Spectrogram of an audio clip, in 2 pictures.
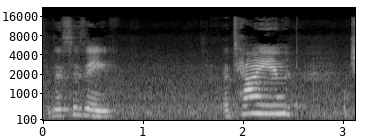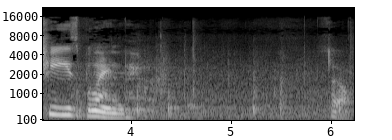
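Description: A woman's voice: medium pitch, very animated, very slow. A woman casually showing how to make a meal in her home kitchen, talking viewers through each step. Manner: chatty, instructive, talks to viewers. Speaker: mom cooking on camera. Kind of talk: casual cooking demonstration. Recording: echoey kitchen with loud background noise. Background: child crying, household noise.

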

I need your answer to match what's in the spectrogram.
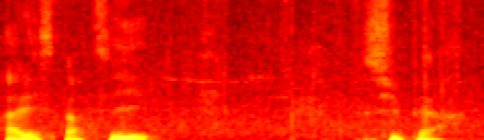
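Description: A man's voice: medium pitch, slow, warm tone, a little hiss or hum, poor audio. A man casually commenting while he plays a VR game as a let's play host, chatting to himself as he goes. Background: game music.

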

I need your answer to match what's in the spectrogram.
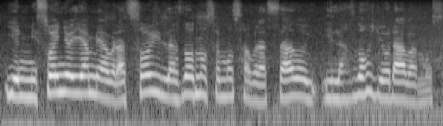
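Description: A woman's voice: fairly high pitch, steady tone, brisk, dark tone, a little hiss or hum. A middle-aged woman telling a personal ghost story, emotional and hesitant, often repeating her words. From Peru. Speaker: guest storyteller. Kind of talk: personal paranormal testimony.

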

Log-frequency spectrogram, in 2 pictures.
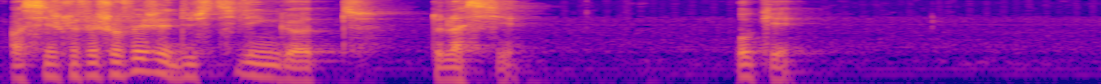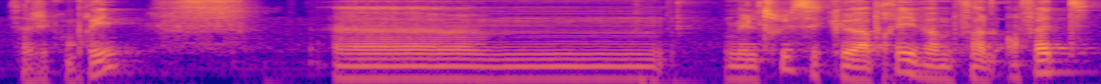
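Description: A man's voice: deep voice, a little slow, long pauses, dark tone, a little hiss or hum. A man commenting as he plays a game, hesitant and chatty, with many fillers and self-corrections. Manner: apologizes for swearing, casual and chatty. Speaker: gamer commentator. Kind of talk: let's play commentary.

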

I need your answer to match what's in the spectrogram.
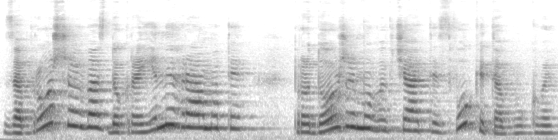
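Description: Lady teacher talking to little kids, slow and bouncy, kinda echoey room. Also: high voice, sing-song, highs cut off. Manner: slow, clearly articulated, sing-song addressing children. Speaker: kindergarten teacher. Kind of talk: literacy lesson for young children.

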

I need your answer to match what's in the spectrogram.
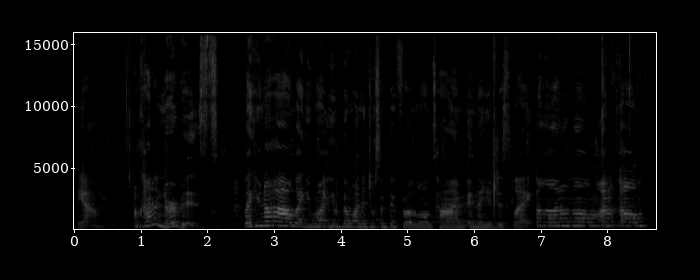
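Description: A woman's voice: high voice, moderate pace, bright, forceful tone. A young woman from Nigeria, chatting casually to camera in a rambling get-to-know-me video, full of "like" and "okay". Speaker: vlogger. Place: indoors in front of a plain gray backdrop.

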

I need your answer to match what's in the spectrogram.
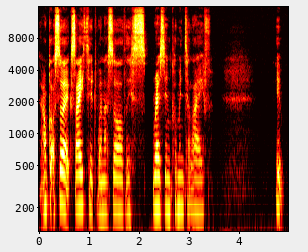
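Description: A middle-aged woman chatting in a casual craft vlog, bubbly and chatty, sometimes dropping to soft murmurs. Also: mid-range voice, level tone, unhurried, creaky, dry recording. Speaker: resin artist vlogger.

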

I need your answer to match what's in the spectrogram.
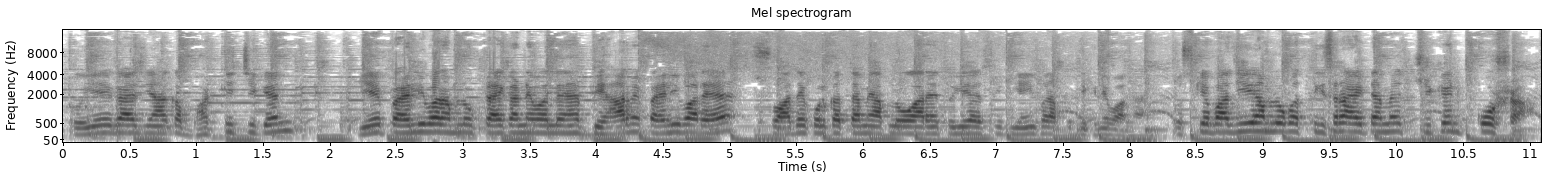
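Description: With faint music playing behind him, a young man from Bihar, India, speaks briskly in a high voice with fairly even intonation. He runs a casual food vlog from a small restaurant dining room, addressing viewers directly as he samples and recommends dishes.

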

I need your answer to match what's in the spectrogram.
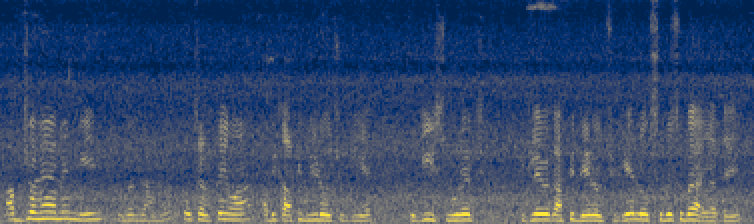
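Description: A young Indian travel vlogger chats enthusiastically to his viewers, first in a car and then outdoors by a river. His high-pitched voice is fast with fairly even intonation. It's recorded on a phone, with loud background noise outdoors.

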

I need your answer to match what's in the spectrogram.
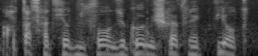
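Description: A man's voice: mid-range voice, fairly even intonation, normal speed, a little mellow, slight background noise. A man doing casual live commentary as a game streamer, thinking aloud and muttering to himself.

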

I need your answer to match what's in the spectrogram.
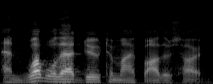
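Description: This older American preacher, speaking indoors in a church sanctuary, has a fairly low pitch, a moderate pace, and a fairly bright tone. His sermon is earnest and questioning, with hesitations, fillers, and restarts.

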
